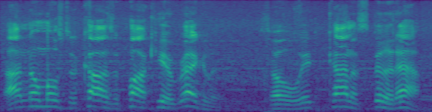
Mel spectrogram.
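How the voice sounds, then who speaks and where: Male actor for folksy railway worker witness, plain-spoken and colloquial, slightly high voice, music behind. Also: normal speed, natural voice, rough recording. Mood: matter-of-fact. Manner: folksy, colloquial, matter-of-fact. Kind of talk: cinematic game acting.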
